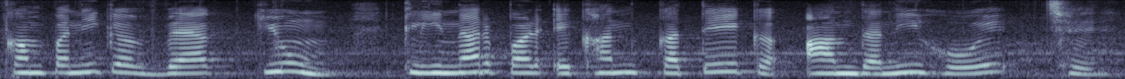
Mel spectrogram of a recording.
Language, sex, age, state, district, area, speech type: Maithili, female, 18-30, Bihar, Saharsa, rural, read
